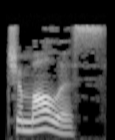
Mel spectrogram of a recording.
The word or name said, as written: chimalus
